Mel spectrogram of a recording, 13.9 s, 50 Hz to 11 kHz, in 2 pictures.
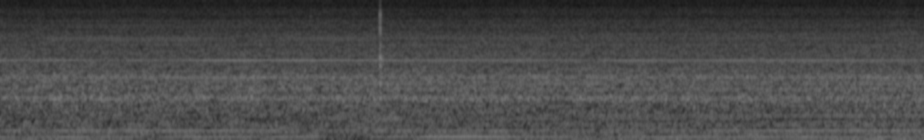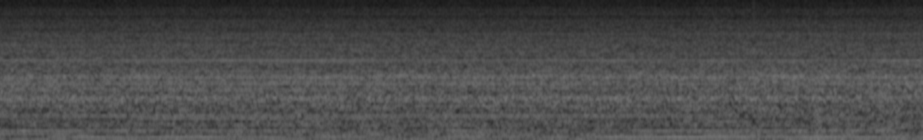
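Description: Steady whirring hum and hiss from the load-test bench equipment running under a current draw of about 105 amps, with one faint click about three seconds in.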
